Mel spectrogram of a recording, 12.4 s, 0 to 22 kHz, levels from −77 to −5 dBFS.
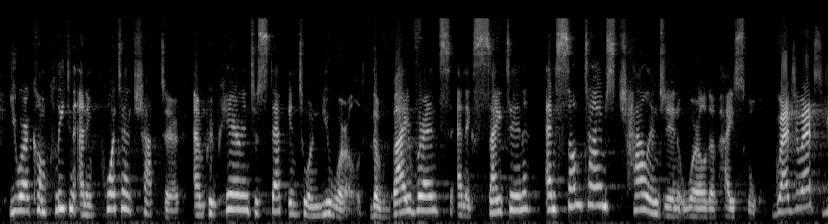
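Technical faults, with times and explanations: No technical faults are audible.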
